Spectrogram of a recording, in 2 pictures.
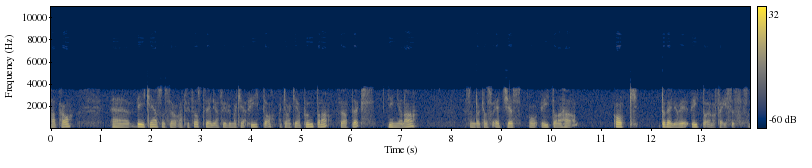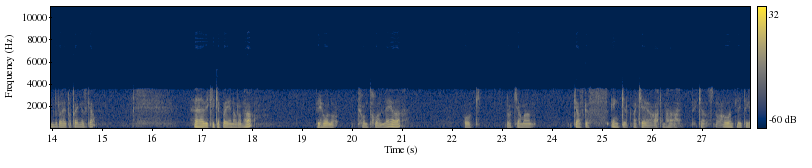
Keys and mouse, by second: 20.9-27.4 drag, 27.4 middle click.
